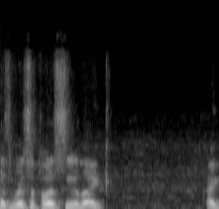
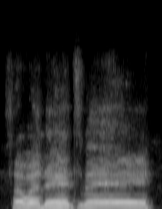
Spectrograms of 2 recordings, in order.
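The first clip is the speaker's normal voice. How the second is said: slow heroic drawl; 3 semitones higher, much slower than usual. Pretend. Repeating the Trump line slower.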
